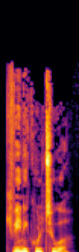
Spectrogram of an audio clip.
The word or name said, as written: kvindekultur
